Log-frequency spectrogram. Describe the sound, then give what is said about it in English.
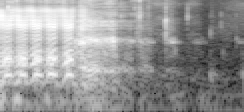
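A loud, wavering goat bleat sound effect with a shaky, pulsing tremolo, lasting under a second before fading out, followed by a few faint clicks. “That's a new thing we're doing, by the way. Every time Arturo says go, you get the.”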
